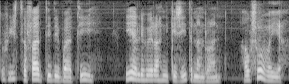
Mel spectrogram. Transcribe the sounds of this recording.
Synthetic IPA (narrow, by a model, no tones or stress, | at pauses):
t̪uɦizit͡safad̪id̪ed̪ebad̪i | iɦəleɦweɾaɦinikizit̪inaɳɖ͡ʐuani̥ | awsuvaiə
